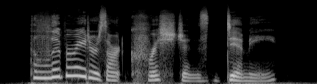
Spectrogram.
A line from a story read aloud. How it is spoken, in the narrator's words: she snorted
